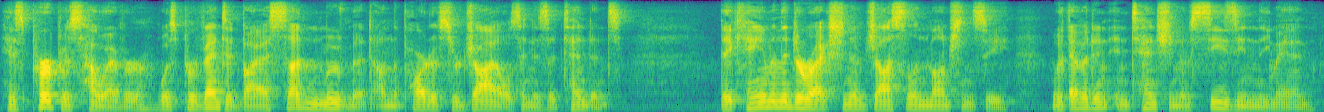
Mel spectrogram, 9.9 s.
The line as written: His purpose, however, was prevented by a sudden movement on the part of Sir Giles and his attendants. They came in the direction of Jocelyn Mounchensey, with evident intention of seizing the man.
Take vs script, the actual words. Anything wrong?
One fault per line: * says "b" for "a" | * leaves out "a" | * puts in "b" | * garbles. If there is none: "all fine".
all fine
